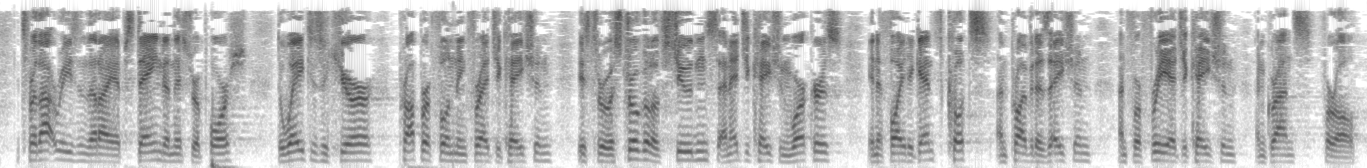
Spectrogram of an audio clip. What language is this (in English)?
English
